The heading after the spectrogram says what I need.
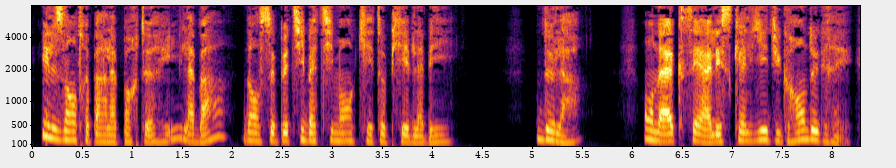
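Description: A woman narrating a fantasy novel in a calm audiobook reading, close to the mic. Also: low voice, husky, dry recording.

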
